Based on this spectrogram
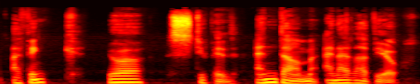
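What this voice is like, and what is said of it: Impression of Darcy. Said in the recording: “That was my Darcy impression.”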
